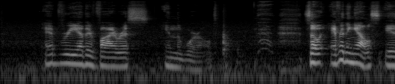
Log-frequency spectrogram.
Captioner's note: chuckles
